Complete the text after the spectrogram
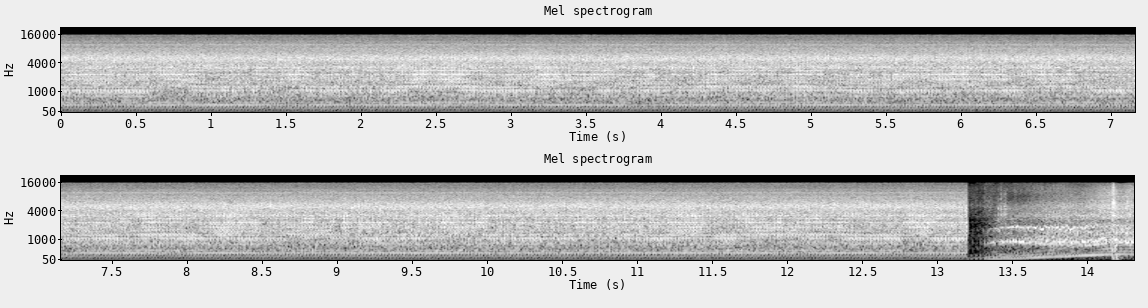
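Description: A car engine drones steadily at high speed.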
